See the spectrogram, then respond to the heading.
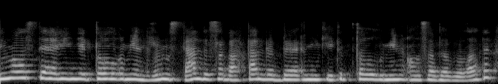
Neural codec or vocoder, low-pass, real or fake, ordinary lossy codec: codec, 16 kHz, 2 kbps, FreqCodec, smaller model; none; fake; none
